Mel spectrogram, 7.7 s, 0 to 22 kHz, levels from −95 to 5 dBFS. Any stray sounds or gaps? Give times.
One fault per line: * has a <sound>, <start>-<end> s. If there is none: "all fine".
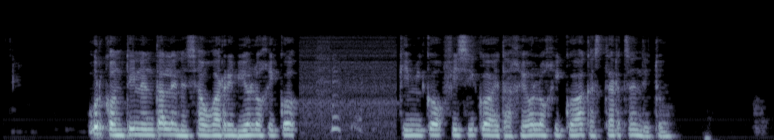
* has a laugh, 3.1-3.8 s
